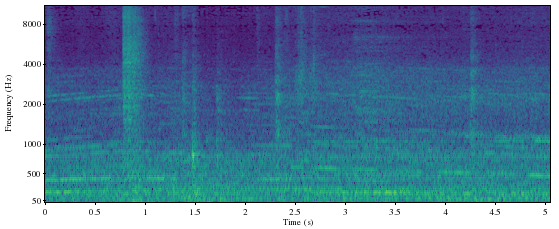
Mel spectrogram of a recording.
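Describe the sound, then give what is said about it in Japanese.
A tram bound for Oji Station idles at a stop with a steady mechanical hum and rumble, punctuated by a few brief clanks and hisses, like doors or brakes, with no talking. “王子までの電車です。”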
